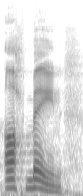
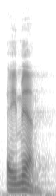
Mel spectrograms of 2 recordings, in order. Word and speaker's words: amen: But the twist is, the root word is an ancient Semitic term, ahmein. Since you people go to church, you likely have heard this word. We pronounce it amen, okay? Amen.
